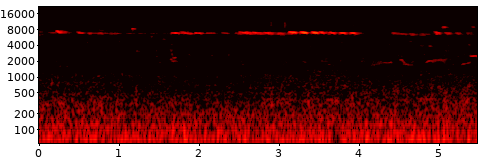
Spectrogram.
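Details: Long-tailed tits giving high-pitched 'tsee-tsee-tsee' contact calls to keep a flock together: thin, very high rapid notes strung in loose runs, quieter and partly masked by steady background noise, with a few faint lower chirps.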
